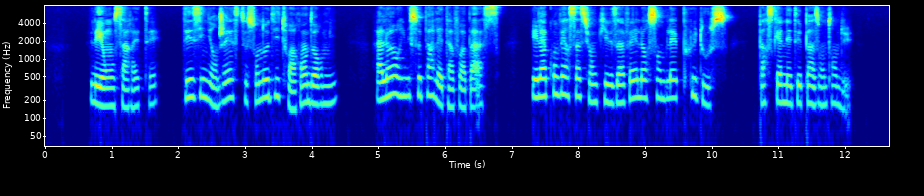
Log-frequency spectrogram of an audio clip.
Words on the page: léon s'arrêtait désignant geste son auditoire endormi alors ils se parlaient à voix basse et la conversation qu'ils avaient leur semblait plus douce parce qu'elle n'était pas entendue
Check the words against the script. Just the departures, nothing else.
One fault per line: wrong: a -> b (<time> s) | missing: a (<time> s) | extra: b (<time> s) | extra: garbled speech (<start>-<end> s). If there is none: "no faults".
no faults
